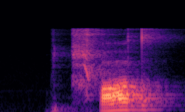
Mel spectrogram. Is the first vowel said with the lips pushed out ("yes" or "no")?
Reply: yes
